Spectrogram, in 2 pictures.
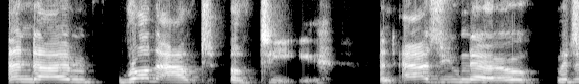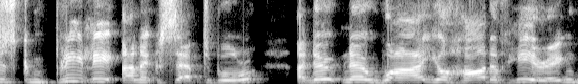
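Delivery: very proper, put-out British mouse; indignant little British gentleman, formally polite; British accent. Acted. Mouse introduces himself to the householder, indignant British accent. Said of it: "in his best little British accent".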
